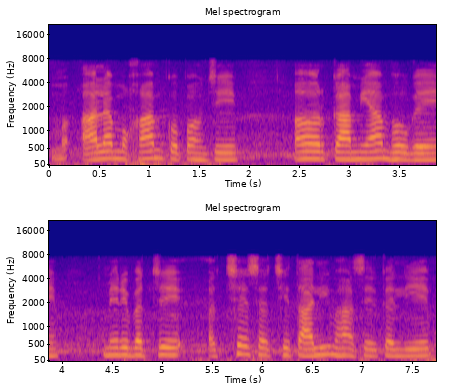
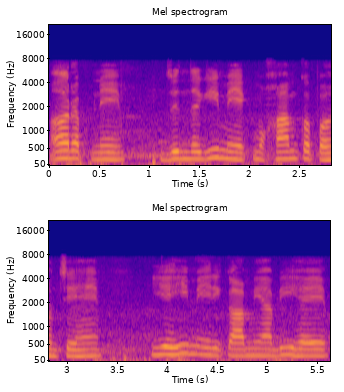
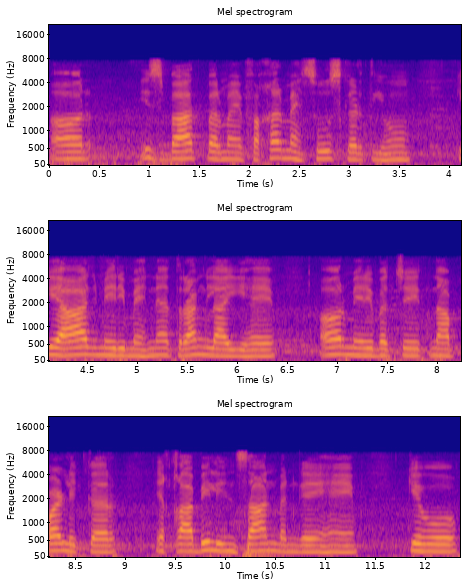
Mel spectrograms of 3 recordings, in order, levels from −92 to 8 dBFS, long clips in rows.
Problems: none marked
